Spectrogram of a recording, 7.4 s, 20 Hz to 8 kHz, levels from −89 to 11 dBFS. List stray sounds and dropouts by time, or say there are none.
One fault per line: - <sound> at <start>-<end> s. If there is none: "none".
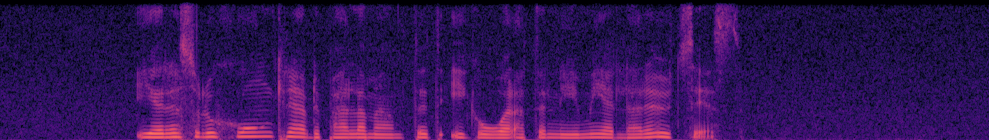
none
